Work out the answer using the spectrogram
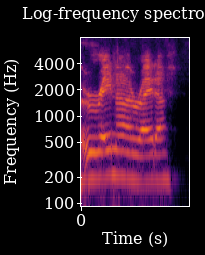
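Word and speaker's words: Rana Reider: Rana Rainer. Ich hoffe, ich habe ihn richtig ausgesprochen. – Rainer Ryder. Genau andersrum.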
